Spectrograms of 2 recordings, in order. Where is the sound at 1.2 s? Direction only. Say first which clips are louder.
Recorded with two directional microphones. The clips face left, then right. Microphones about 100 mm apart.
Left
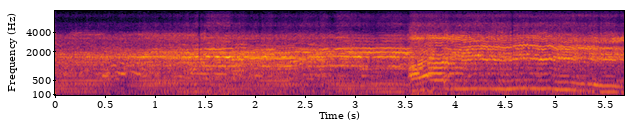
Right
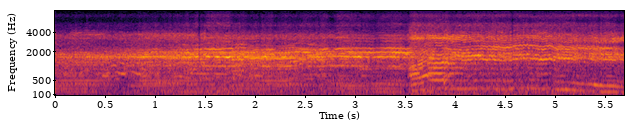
Left 2 dB; 40° left (ahead or behind).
